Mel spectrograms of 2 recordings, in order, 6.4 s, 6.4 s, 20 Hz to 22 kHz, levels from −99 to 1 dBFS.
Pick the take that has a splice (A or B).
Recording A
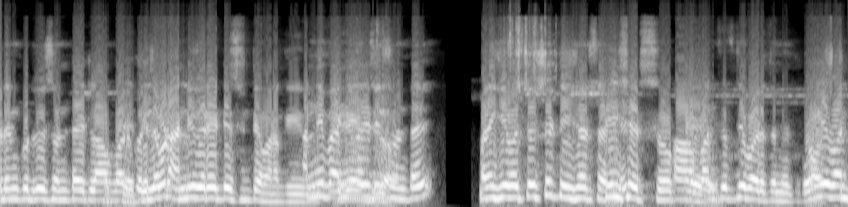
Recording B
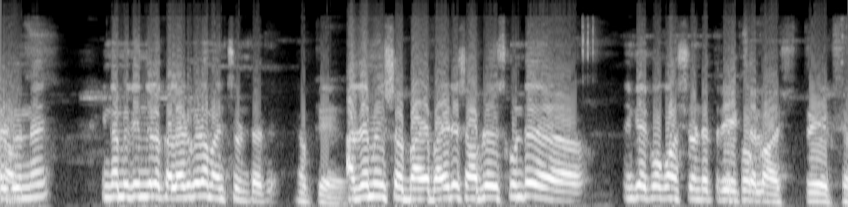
A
